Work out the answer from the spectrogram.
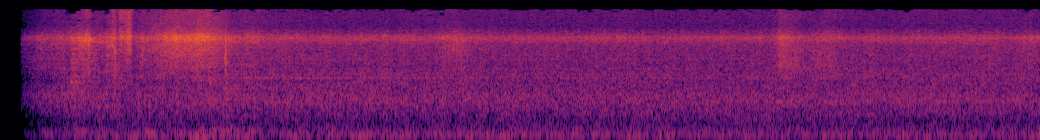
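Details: Continuous low wind or engine-like roar after a brief silence, steady throughout, with no animal calls.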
